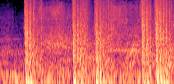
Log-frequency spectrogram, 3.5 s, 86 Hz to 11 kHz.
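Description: Full-auto gunfire in Black Ops 6 Zombies on the Nebula map, delivered in four loud, dense bursts of rapid shots separated by brief pauses, with no talking.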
